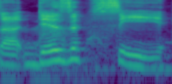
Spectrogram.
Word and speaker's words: Dizsea: Okay, so it's spelled like the ocean. It's Dizsea.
